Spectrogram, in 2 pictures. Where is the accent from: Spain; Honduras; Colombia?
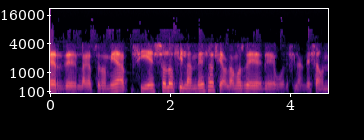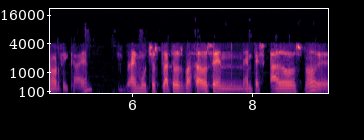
Spain; soy lo que soy, ¿no? Quiero decir, no voy a cambiar, soy español y no me desvinculo de mi origen y de lo que soy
